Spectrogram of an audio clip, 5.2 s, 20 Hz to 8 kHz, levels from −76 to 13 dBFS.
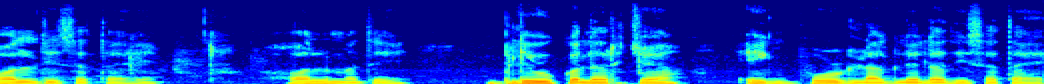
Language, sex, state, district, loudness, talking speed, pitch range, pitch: Marathi, male, Maharashtra, Pune, -18 LUFS, 150 wpm, 120-130 Hz, 125 Hz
